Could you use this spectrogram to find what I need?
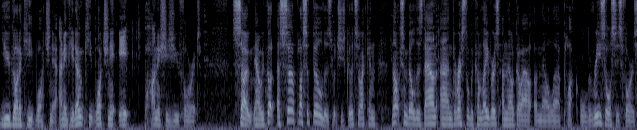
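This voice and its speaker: Talking at a fairly quick pace, a man with a British accent has a medium pitch and ordinary pitch variation. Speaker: gaming streamer. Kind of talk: live gameplay commentary. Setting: live stream. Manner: animated.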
